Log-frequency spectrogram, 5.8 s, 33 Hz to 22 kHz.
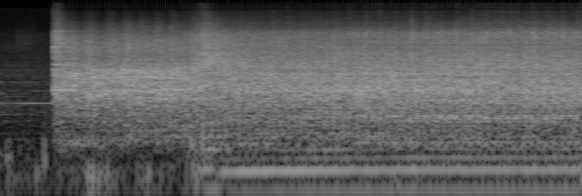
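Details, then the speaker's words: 12-valve Cummins diesel with stage 3 injectors and a big turbo, after P-pump timing adjustment: short crank, catches at once, steady even idle with no misses; a small pop under hard acceleration, possibly fuel supply. "I'd call that a win, hey? I think so."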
